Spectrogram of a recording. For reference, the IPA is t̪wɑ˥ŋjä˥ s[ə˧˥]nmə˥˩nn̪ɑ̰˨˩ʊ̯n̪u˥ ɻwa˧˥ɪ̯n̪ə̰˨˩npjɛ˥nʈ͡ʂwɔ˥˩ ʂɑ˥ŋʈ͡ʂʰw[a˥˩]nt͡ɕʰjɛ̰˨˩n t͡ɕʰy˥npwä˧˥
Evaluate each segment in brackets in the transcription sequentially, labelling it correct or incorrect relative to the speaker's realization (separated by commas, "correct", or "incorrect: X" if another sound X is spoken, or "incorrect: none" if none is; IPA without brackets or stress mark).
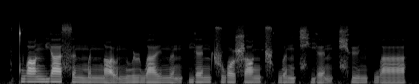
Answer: incorrect: ə˥˧, incorrect: ə˥˩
